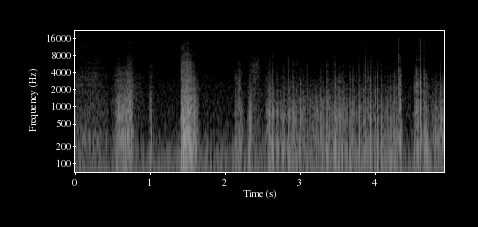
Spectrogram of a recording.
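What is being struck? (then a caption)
Glitter paper sheet. Fingertips and nails scratch a flat, solid sheet of silver holographic glitter paper or card lying on fabric, and a flat palm rubs across its textured glitter surface. Short, scratchy rasping bursts come first, then give way to a steadier run of gritty rubbing and scraping.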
